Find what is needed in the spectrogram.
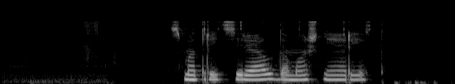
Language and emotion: Russian, neutral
